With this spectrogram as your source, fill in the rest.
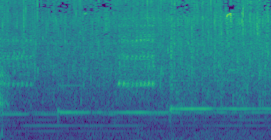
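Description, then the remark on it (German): Water splashes and trickles as a raccoon dips her front paws in from a boat drifting down a river, a steady, moderately quiet wet sloshing that runs the whole time, with a faint tonal hum underneath and no voices. “Lava hält ihre Vorderpfötchen ins Wasser, als ob sie sich die Hände waschen wollte.”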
